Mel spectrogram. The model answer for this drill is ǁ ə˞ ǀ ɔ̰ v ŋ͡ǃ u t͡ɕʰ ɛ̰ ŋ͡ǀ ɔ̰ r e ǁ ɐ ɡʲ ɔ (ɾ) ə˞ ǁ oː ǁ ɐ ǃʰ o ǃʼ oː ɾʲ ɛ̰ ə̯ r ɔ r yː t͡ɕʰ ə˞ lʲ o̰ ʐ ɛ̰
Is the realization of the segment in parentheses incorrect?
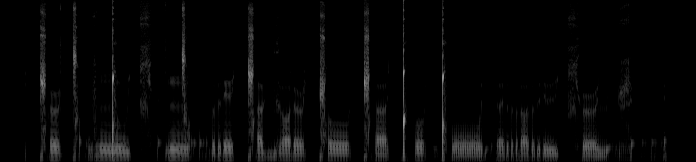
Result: no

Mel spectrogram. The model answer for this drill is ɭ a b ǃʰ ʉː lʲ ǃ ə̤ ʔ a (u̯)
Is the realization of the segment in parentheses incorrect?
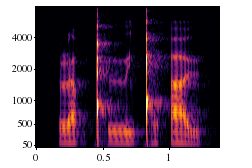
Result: yes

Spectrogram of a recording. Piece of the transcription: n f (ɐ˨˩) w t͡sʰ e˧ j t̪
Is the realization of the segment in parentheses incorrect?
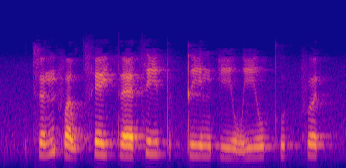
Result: no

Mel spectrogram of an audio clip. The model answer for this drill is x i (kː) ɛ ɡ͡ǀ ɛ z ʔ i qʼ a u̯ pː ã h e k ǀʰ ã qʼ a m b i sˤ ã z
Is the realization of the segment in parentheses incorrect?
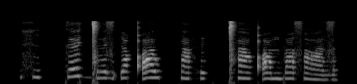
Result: no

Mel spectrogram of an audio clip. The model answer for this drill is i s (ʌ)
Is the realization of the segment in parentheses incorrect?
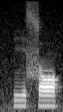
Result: yes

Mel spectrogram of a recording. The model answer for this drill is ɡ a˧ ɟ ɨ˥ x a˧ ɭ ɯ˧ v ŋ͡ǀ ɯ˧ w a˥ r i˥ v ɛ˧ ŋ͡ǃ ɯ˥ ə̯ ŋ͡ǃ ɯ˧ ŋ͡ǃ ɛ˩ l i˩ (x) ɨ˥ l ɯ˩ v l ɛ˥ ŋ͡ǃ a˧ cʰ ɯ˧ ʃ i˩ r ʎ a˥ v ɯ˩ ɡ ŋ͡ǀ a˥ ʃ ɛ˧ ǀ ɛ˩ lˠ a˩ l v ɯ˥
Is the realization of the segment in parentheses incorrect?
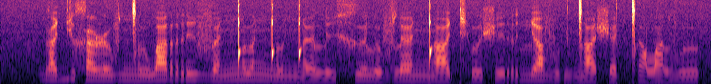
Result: no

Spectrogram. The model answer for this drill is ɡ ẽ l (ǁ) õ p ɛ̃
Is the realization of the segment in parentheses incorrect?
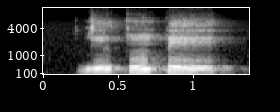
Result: yes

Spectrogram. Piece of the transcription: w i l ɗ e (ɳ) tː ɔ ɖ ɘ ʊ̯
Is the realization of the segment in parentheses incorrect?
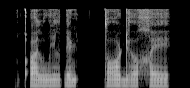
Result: no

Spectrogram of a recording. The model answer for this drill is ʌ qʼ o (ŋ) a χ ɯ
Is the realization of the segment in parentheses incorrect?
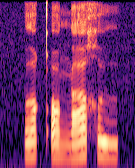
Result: no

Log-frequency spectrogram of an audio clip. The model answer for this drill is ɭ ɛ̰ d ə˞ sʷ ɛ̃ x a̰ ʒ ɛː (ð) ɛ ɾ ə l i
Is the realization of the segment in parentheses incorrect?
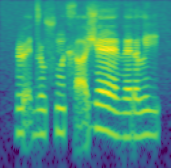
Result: no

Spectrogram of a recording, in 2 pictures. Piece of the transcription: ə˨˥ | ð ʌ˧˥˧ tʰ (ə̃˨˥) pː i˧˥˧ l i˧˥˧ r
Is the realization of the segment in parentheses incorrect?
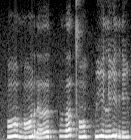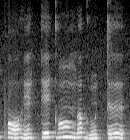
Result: yes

